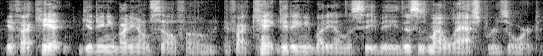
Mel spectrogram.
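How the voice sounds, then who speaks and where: A man's voice: extremely low pitch, a little fast, a little mellow. A man hosting a video, explaining gear in an informal, folksy, plain-spoken way. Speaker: YouTube channel host. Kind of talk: casual product overview, explaining radio gear.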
